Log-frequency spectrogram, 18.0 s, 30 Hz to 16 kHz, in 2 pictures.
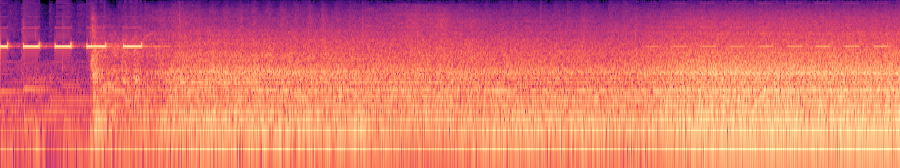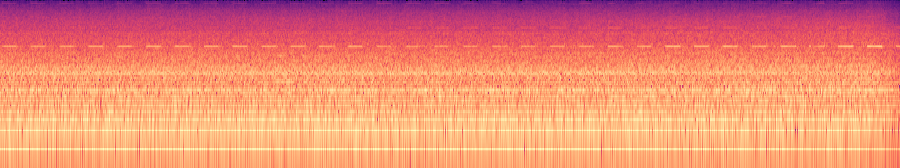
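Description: Keestrack B4 mobile jaw crusher being started for a jaw reset: a run of quick high warning beeps as the key is turned, then the machine starts about a second in and runs steadily. About six seconds in it gets louder, and a high beeping sounds over the running machine.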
